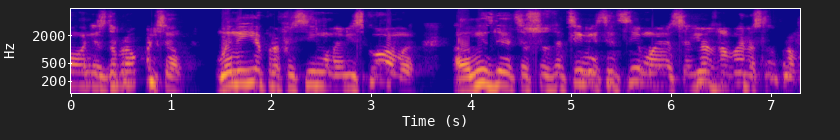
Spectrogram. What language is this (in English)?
Ukrainian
